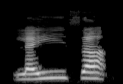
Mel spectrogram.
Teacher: یہاں پر مجہول نہیں پڑھیں گے، اس کو لئی پڑھیں گے، لے نہیں پڑھیں گے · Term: یا لین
